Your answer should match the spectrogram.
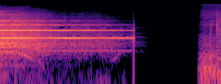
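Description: A boxing ring bell ringing out and fading, then cut off abruptly a little over a second in, followed by silence.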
